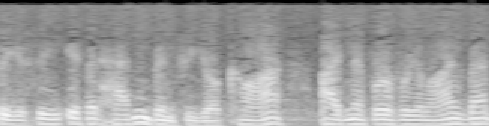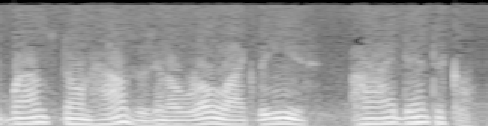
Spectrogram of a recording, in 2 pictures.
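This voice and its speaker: An actor playing a shrewd, folksy detective who needles suspects in a deliberate, triumphant way, in 1970s radio drama style. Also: male voice, on the low side, warm tone, close to an everyday voice. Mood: smug, needling. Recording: muffled, hissy 1970s radio recording.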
